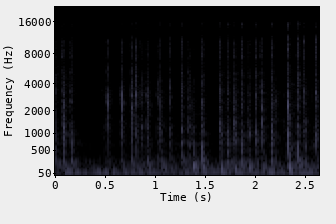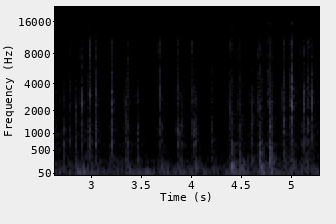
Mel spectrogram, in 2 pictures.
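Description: Fingertips type quickly on a backlit mechanical keyboard with white plastic keycaps on a silver frame. The result is a dense, rapid stream of short, crisp clacks, each with a bright click on top and a low thock beneath, over a faint steady low hum.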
